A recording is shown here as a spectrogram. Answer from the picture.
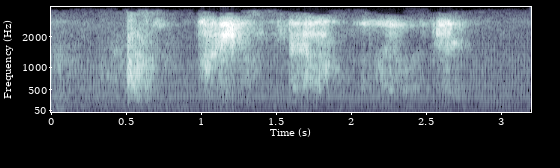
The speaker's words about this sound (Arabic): اخفض التلفاز واسمعني من الهاتف، الله يكرمك.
